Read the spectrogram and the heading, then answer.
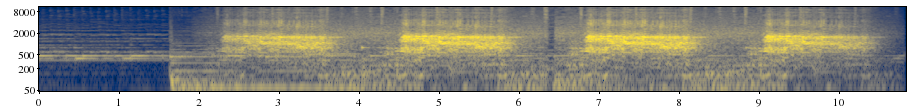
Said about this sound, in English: Why are you playing bush dog sounds before the fishing cat episode? Well, I was going to ask, is it a dog or is it a cat? That was my opening. Those are the bush dogs, right?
